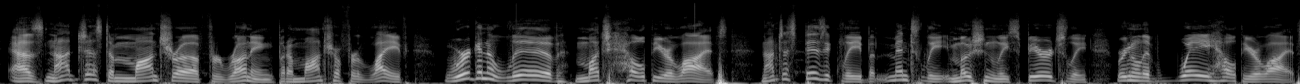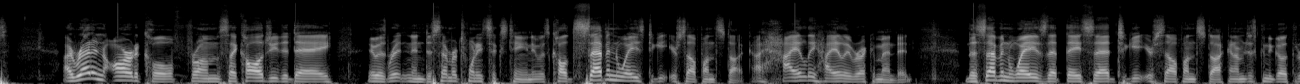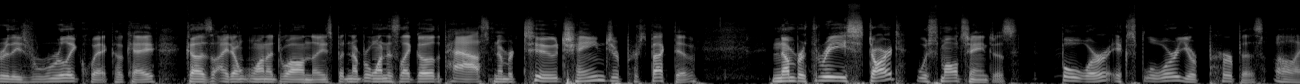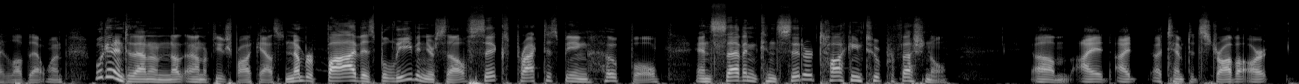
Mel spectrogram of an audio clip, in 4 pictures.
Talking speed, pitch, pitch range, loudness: 170 wpm, 140 Hz, 125-165 Hz, -26 LUFS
